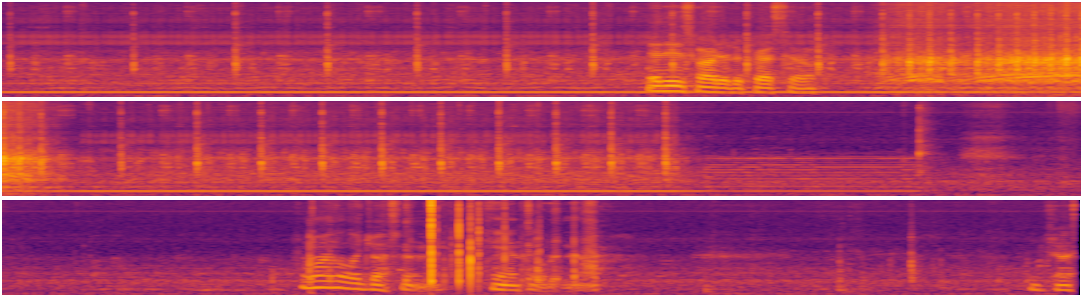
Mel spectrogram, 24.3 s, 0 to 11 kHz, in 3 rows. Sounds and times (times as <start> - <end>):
Sewing machine: 0.0 - 13.3.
